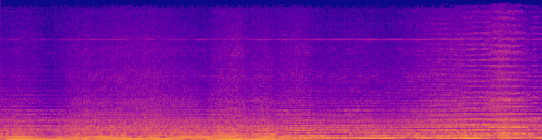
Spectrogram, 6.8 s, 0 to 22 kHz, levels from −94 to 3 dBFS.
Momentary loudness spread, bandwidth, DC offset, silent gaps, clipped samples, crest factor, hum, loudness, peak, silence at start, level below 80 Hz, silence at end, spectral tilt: 6 LU; 19.5 kHz; under 0.1%; none; under 0.1%; 14 dB; none; -24 LUFS; -8 dBFS; 0 s; -40 dBFS; 0 s; -6 dB/octave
